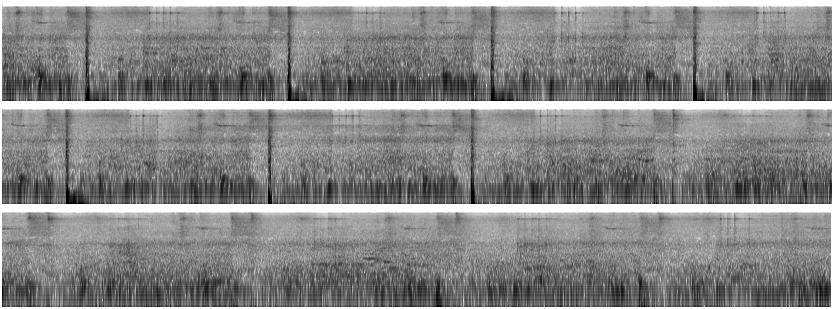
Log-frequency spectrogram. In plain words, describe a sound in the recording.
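A machine hums and whirs steadily.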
